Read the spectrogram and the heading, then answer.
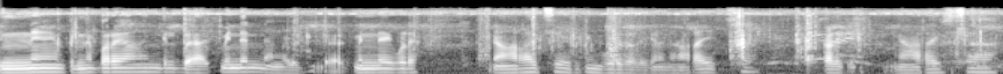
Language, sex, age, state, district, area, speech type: Malayalam, male, 18-30, Kerala, Thiruvananthapuram, rural, spontaneous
